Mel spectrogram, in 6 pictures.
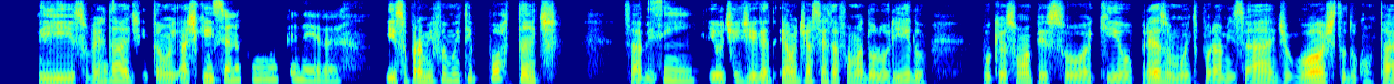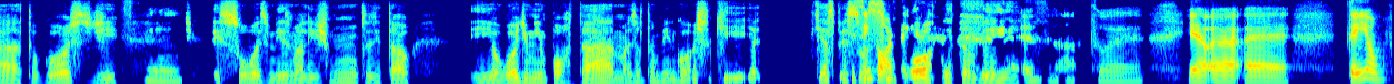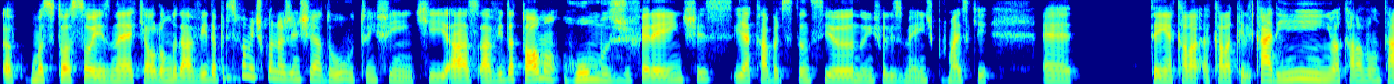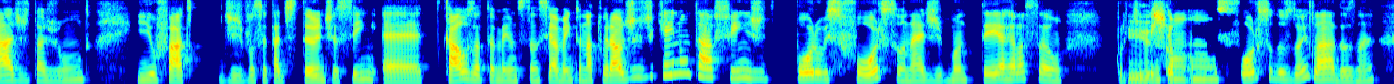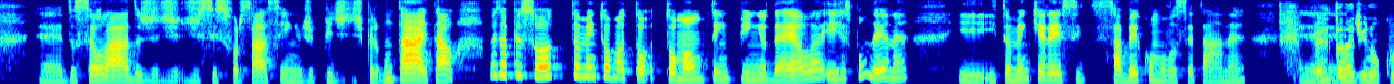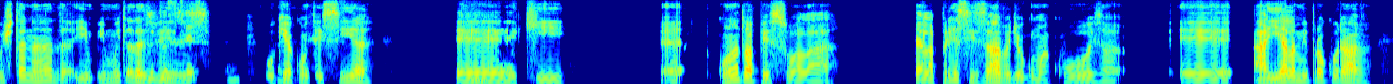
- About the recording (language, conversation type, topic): Portuguese, advice, Como manter uma amizade à distância com pouco contato?
- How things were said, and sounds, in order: chuckle; tapping; other background noise; unintelligible speech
